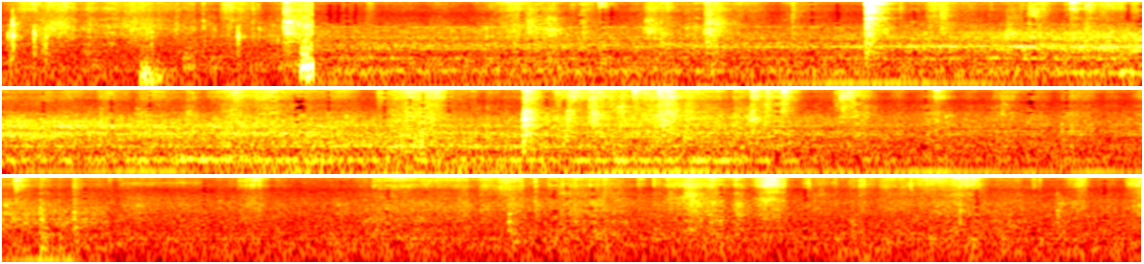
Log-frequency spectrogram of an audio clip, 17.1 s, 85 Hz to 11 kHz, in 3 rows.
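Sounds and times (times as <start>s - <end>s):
paper rustling: 0.0s - 11.9s, 12.6s - 17.0s
low steady hum: 1.4s - 12.0s.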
